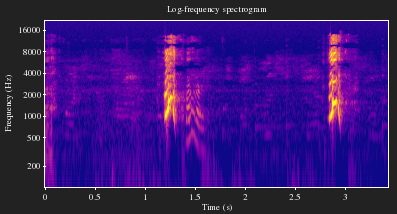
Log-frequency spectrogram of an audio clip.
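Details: Samoyed 'talking' in two short, bright yelping bursts about a second and a half apart, the first followed by a lower, falling, moaning note; quiet in between.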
